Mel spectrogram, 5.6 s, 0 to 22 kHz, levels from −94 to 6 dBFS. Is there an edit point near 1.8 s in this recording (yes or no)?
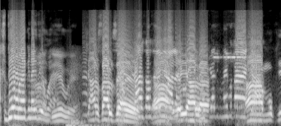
yes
